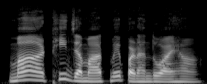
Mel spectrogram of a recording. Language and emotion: Sindhi, neutral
